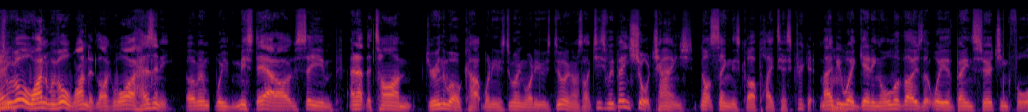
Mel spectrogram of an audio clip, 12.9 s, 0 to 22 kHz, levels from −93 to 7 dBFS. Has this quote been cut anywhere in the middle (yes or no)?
yes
